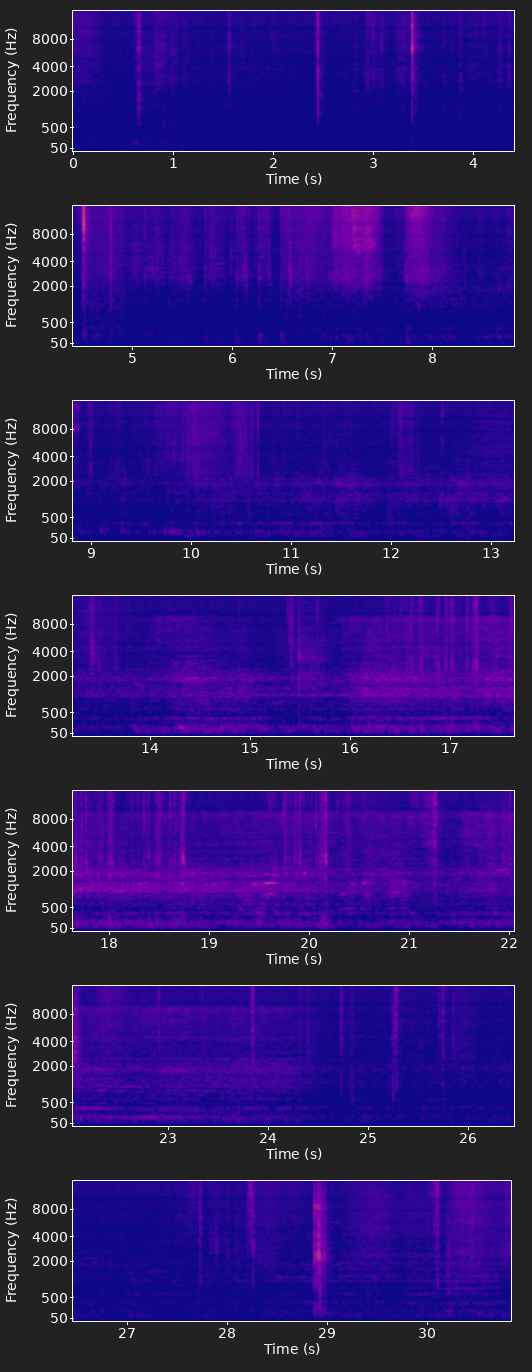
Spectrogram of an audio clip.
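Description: Light clicks, taps and rustles of paper stickers being peeled and pressed onto a planner page, with a stretch of faint background music in the middle.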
